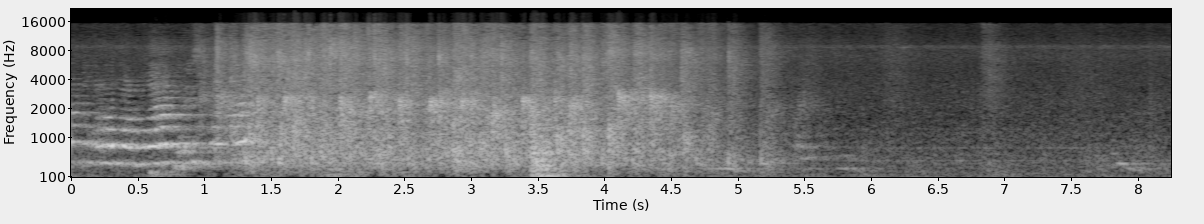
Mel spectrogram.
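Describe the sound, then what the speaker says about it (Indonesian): Audience applause for presentation group 2 during a teacher-training classroom performance exam, dense clapping for about five seconds, then fading into quieter room noise. "Beri tepuk tangan untuk kelompok 2."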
